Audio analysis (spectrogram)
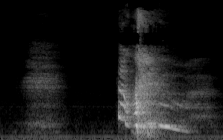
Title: Sneeze and a nose blow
